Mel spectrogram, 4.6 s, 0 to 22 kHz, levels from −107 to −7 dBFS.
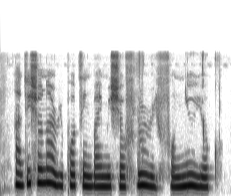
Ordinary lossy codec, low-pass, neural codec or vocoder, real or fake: none; 7.2 kHz; none; real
